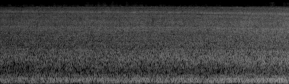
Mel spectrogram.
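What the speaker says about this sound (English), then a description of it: "the jet engines passing by" Airbus A319 jet engines in the FSX flight simulator give a steady, loud broadband roar with a high whine, growing slightly louder as they pass, with no voices.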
